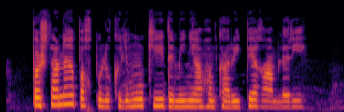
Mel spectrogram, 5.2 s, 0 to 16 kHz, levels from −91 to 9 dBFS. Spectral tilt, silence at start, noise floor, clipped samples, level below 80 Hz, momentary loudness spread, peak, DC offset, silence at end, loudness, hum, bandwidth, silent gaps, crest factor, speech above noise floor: -5 dB/octave; 0.5 s; -58 dBFS; under 0.1%; -70 dBFS; 8 LU; -4 dBFS; under 0.1%; 0.6 s; -23 LUFS; none; 11 kHz; none; 20 dB; 36 dB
